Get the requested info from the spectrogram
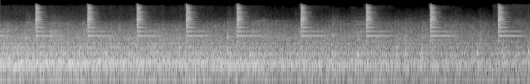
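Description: HO scale model freight train rolling past with a steady rumble, plus sharp clicks with a short ring a little under one a second, spacing out slightly.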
